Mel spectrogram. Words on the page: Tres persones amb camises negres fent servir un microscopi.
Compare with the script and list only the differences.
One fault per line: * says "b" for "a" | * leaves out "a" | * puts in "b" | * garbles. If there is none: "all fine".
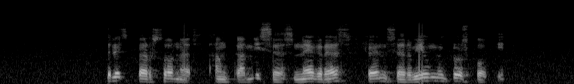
all fine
